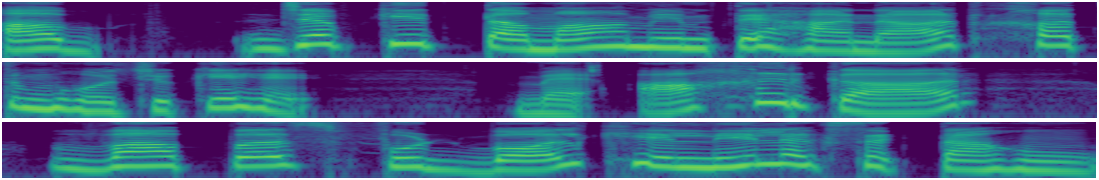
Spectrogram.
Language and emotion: Urdu, happy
